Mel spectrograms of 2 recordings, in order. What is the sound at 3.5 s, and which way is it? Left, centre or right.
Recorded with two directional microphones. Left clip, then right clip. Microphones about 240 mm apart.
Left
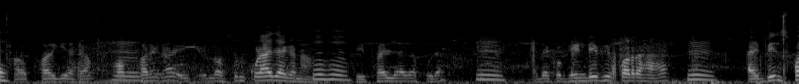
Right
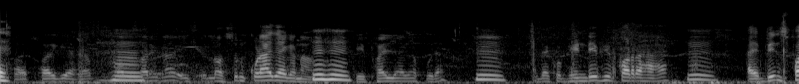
Speech, right.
